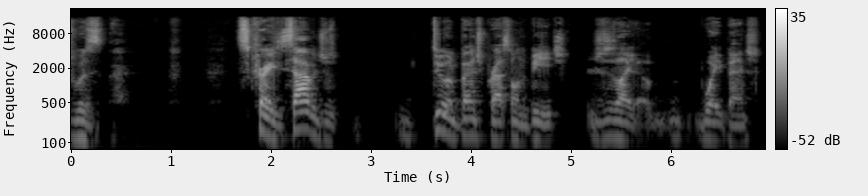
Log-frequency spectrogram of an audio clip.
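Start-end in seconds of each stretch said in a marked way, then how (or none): none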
